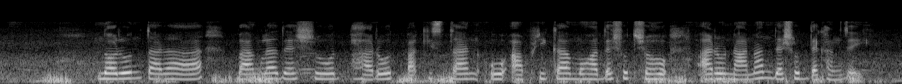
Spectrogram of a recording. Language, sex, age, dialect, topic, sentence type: Bengali, female, <18, Rajbangshi, agriculture, statement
